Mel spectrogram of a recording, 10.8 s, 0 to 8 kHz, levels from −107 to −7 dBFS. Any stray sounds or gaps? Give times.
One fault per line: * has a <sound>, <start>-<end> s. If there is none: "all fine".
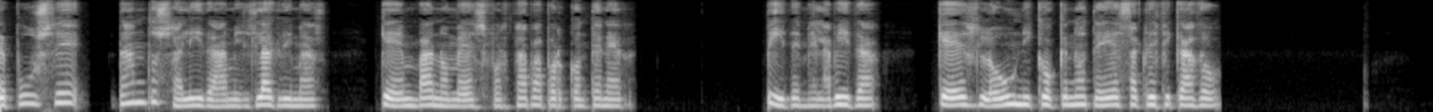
all fine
